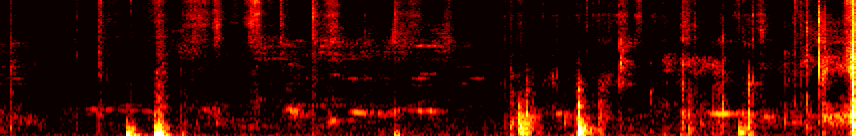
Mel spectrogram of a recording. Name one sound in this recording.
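Cards slide and tap softly on a table.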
